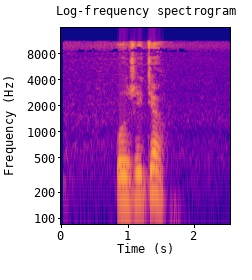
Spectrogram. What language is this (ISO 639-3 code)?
bri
